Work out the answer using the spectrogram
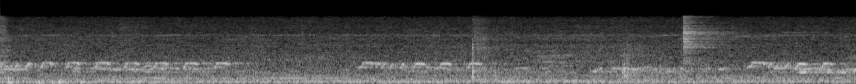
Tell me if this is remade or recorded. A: recorded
